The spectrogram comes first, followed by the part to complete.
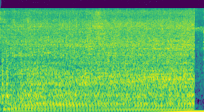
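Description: Motor scooter engine running at a steady speed while riding, with road noise; the even engine note starts and stops abruptly.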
